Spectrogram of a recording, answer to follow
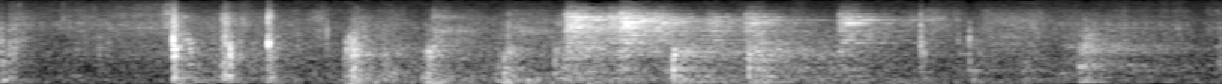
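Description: An irregular run of sharp knocks and clicks, several a second, starting about half a second in and running until near the end.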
